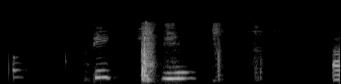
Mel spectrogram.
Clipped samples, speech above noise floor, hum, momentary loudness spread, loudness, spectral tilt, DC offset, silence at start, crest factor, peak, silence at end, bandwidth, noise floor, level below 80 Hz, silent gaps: under 0.1%; 28 dB; none; 20 LU; -30 LUFS; -3.5 dB/octave; under 0.1%; 0.15 s; 30 dB; -4 dBFS; 0 s; 8.2 kHz; -57 dBFS; -76 dBFS; 0.54-0.64 s, 0.70-0.78 s, 2.95-3.32 s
